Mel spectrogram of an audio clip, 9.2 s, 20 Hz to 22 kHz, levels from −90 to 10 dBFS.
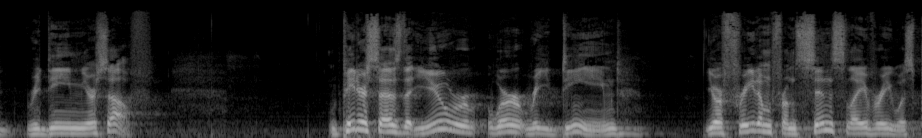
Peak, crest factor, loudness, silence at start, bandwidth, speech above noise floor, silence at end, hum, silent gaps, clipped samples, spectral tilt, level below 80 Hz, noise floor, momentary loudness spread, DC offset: -12 dBFS; 18 dB; -29 LUFS; 0 s; 16.5 kHz; 41 dB; 0 s; none; none; under 0.1%; -5.5 dB/octave; -58 dBFS; -70 dBFS; 9 LU; under 0.1%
